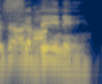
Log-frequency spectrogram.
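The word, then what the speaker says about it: Sabiki: Sabini is what it's is how it's pronounced.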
